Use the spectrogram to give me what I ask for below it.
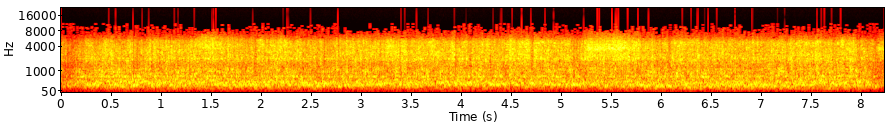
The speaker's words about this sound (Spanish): Sigue andando y cambia de vagón. Pasa ante JJ que fuma en la plataforma de unión entre los dos vagones.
